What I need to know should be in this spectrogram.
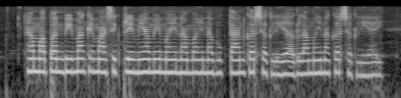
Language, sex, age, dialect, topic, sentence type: Magahi, female, 18-24, Southern, banking, question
